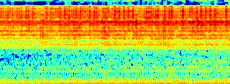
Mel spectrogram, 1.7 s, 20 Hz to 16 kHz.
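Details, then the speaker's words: Camper refrigerator/freezer compressor (120 V) after fitting a combined relay/start device and bypassing the capacitor: low, steady hum without cutting out, where before it ran a few seconds and quit; runs normally. "And it's staying running."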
